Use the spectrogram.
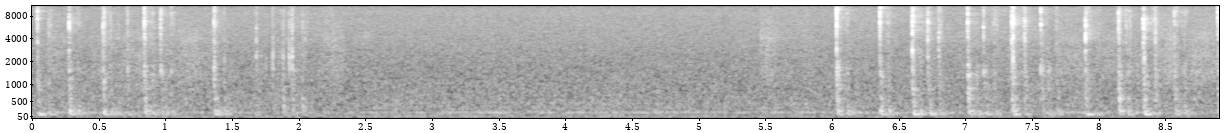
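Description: Fingertips type on the plastic keys of a silver aluminum laptop keyboard, with an open book lying untouched beside it. Fast, irregular clicky taps with a low thud and bright clatter come in two bursts: one in the first two seconds, then a quiet pause, then a second burst over the last three seconds.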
